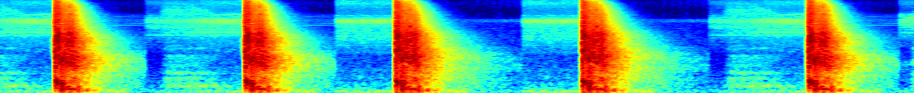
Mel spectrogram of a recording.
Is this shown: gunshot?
yes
